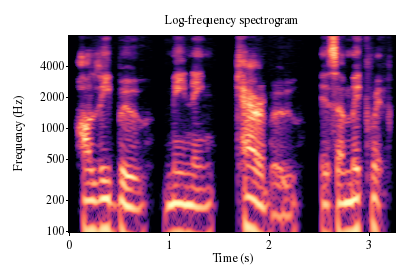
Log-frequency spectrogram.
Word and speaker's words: Qalipu: here the calip of First Nation pronounced alibu meaning Caribou is a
